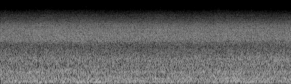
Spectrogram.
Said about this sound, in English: Good old white noise for those of you trying to sleep.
